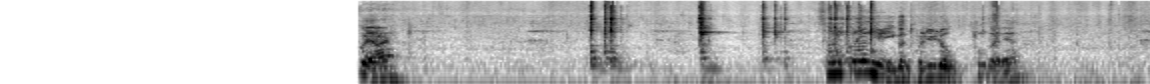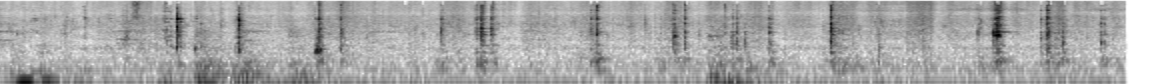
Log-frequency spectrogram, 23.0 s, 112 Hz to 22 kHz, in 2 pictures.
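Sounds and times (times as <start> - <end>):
faint low hum: 6.6 - 15.8
metallic clicks and knocks: 7.0 - 8.9, 10.4 - 16.6, 17.4 - 20.4.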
